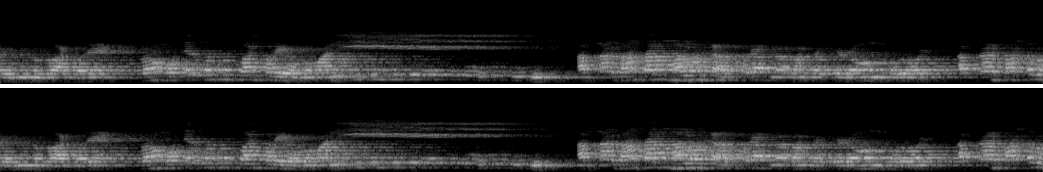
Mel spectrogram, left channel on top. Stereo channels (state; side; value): normal; both; correlation 0.33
